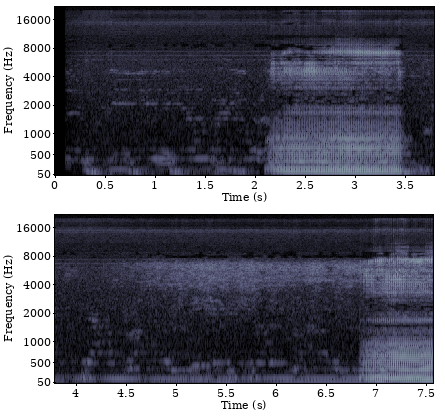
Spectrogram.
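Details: Dog adopted six years ago, a former street dog from Spain, snoring: loud, rumbling, low-pitched breathing, with two long fluttering snores separated by quieter noisy breaths.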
